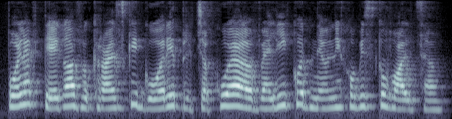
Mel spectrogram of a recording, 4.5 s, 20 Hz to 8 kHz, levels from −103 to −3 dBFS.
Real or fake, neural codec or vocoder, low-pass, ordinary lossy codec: fake; codec, 16 kHz, 8 kbps, FunCodec, trained on LibriTTS, 25 frames a second; none; none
